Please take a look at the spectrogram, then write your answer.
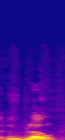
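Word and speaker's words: Hublot: just sold the oblo yeah that's how you pronounce it finally the oblo has been sold it just needed the right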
